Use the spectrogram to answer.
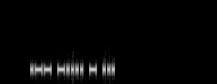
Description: Morse code, heard as a keyed tone, about 53 wpm, 700 Hz. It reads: W6TS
